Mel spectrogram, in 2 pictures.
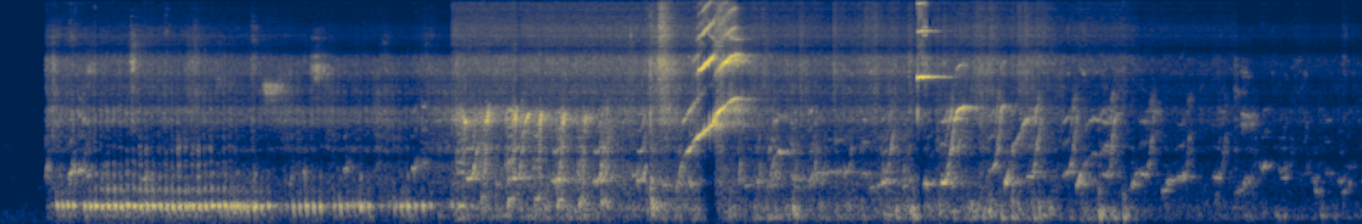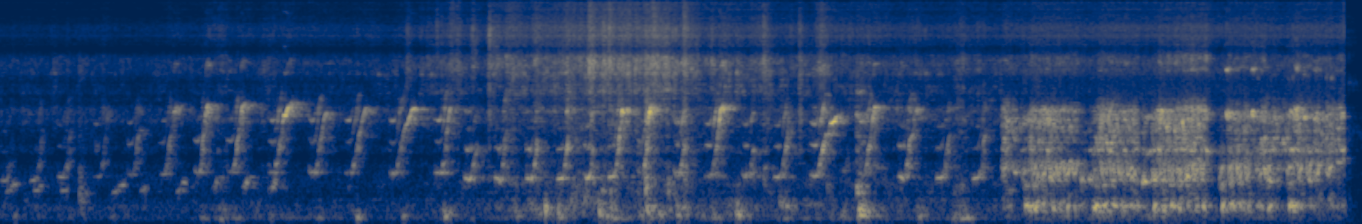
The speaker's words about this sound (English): Well, I have a guinea pig sound here for you. And guinea pigs, they make a very interesting sound. And I wonder if you can tell me what this guinea pig is saying.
